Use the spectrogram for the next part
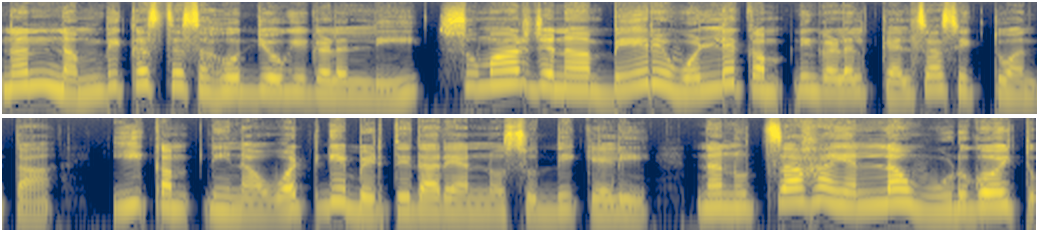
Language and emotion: Kannada, sad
